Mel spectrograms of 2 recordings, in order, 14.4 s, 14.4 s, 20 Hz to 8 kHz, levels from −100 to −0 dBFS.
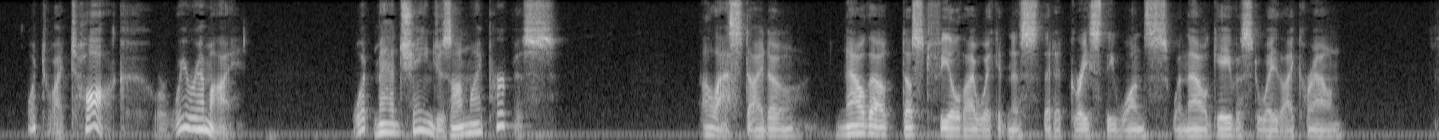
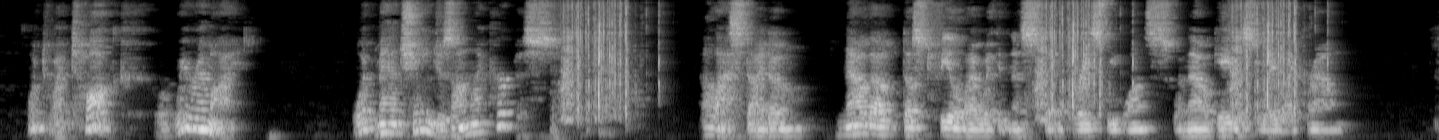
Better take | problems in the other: first | noise reduction (classical method WPE with log-MMSE)

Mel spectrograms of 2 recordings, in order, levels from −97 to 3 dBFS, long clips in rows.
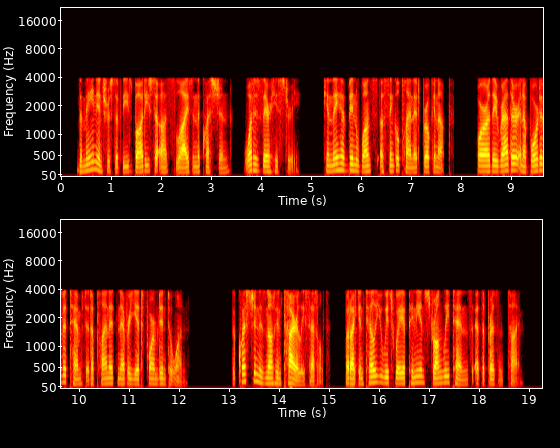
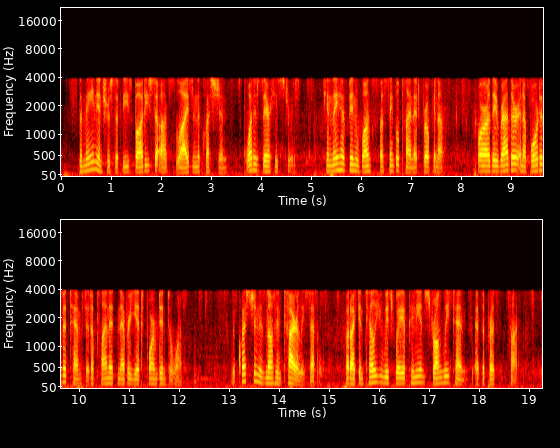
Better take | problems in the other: first | noise reduction (neural separator model SepFormer DNS4)

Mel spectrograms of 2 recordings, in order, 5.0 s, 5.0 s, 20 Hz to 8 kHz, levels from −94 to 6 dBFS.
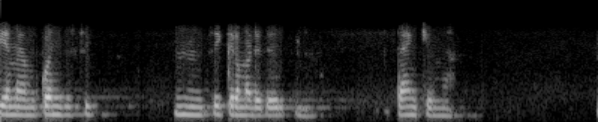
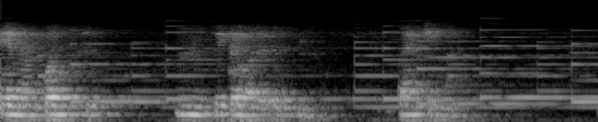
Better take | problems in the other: first | background sound (Guitar); 15 dB below the speech // room echo; dies away in 0.6 s

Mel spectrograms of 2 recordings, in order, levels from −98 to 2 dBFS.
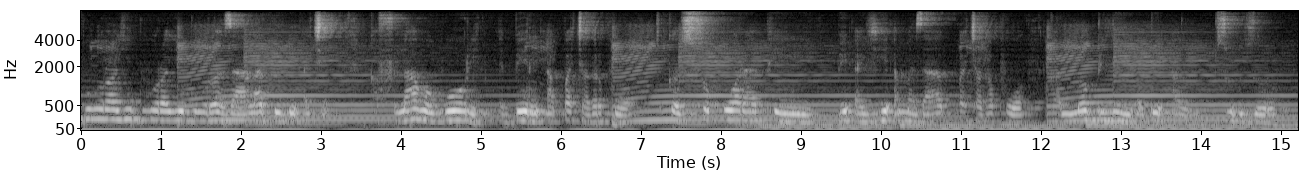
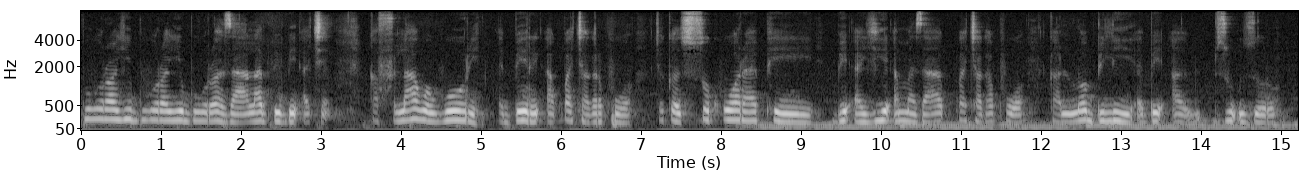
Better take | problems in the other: second | background sound (Guitar); 12 dB below the speech // room echo; dies away in 0.8 s

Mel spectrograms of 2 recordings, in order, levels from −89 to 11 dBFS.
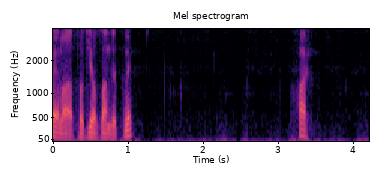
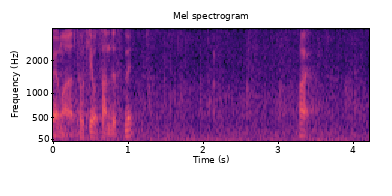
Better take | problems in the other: second | noise reduction (neural separator model SepFormer WHAMR!)

